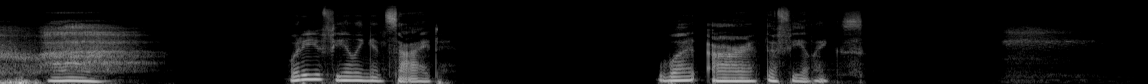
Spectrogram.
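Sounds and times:
deep breath released as a low voiced sigh: 0.0 - 1.7, 10.0 - 11.0
speech: 2.9 - 4.5, 6.6 - 8.7.

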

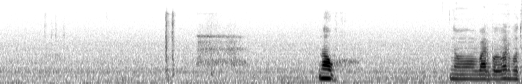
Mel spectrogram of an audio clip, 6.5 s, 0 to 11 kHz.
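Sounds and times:
faint hum: 0.0 - 6.5
soft keystrokes on a computer keyboard: 2.0 - 2.2
speech: 4.0 - 4.3, 5.6 - 6.5.

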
